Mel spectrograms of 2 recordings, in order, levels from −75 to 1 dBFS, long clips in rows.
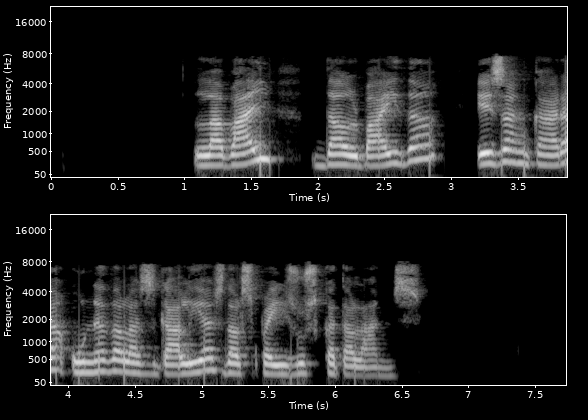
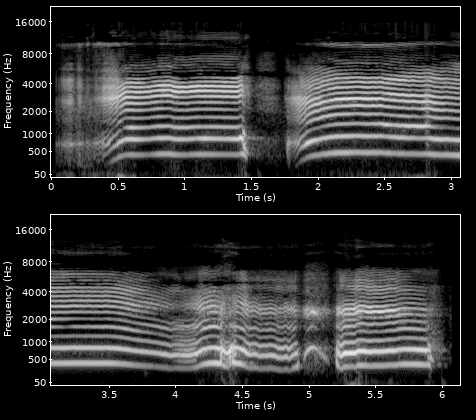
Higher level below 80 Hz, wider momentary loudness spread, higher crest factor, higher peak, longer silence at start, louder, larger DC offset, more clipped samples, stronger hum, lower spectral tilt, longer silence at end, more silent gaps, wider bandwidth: first, -56 dBFS vs -66 dBFS; second, 9 LU vs 12 LU; first, 18 dB vs 12 dB; about the same, -2 dBFS vs 0 dBFS; first, 1.1 s vs 0.05 s; second, -17 LUFS vs -10 LUFS; neither; neither; neither; first, -3 dB/octave vs 2 dB/octave; first, 1.1 s vs 0.15 s; first, 1.89-1.95 s, 3.11-3.19 s vs none; second, 8.4 kHz vs 15.5 kHz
